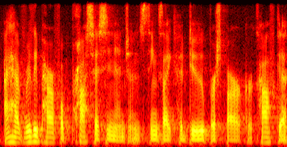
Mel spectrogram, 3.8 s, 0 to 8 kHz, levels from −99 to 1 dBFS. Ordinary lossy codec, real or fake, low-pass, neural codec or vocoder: Opus, 64 kbps; real; 7.2 kHz; none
